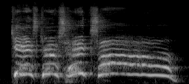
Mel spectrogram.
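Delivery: very high, slow, loud shocked yell; startled shout. Acted. Shocked at a shadow.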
